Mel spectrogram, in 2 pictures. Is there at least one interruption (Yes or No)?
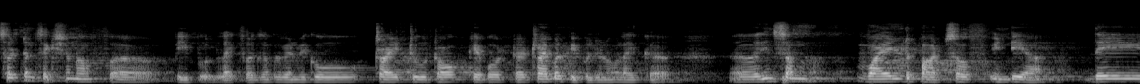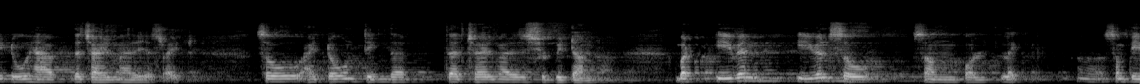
No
